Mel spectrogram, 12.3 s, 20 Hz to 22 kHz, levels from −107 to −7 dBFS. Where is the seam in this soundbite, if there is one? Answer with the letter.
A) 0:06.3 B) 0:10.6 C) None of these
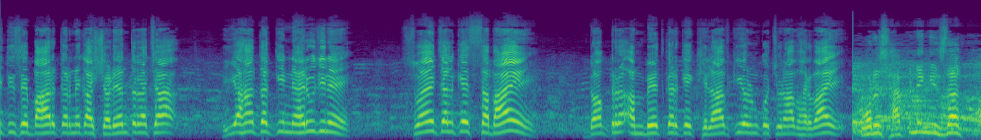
B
